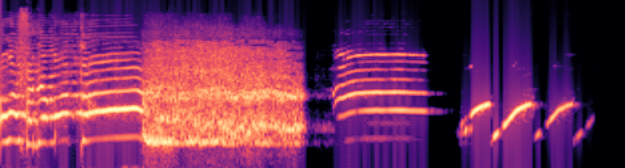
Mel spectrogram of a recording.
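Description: A motorcycle rushes in and skids, heard as loud cartoonish sound effects: a sharp screeching skid, a rough whooshing burst, then whistling squeals tapering off into silence.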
